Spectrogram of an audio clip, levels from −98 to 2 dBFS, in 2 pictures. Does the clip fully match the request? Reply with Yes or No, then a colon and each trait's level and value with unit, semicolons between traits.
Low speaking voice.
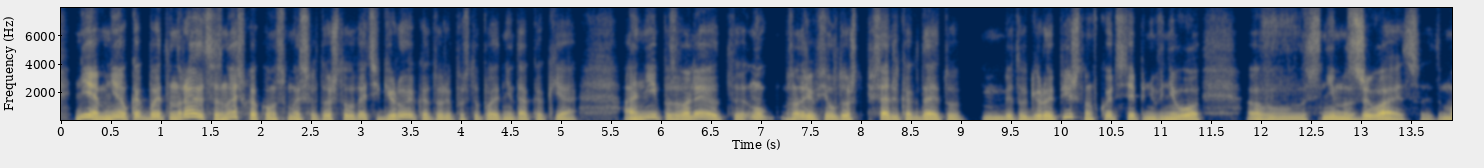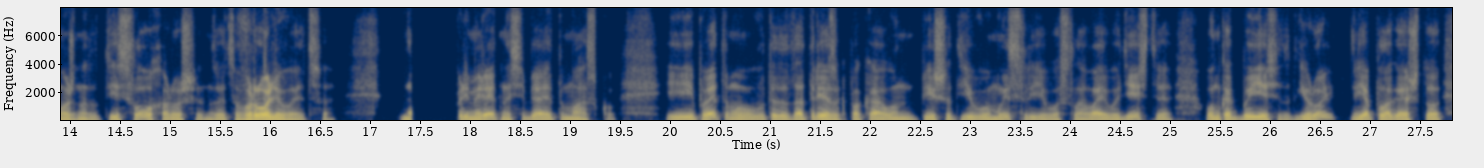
Yes: low, 125 Hz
